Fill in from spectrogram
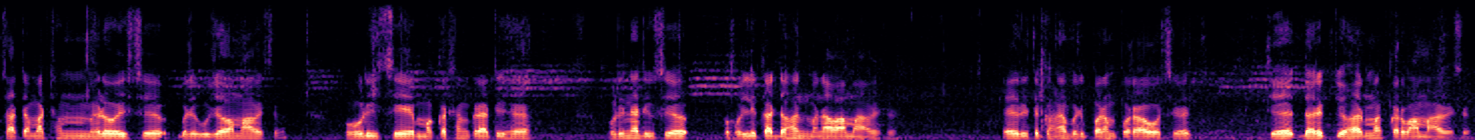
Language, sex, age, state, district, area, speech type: Gujarati, male, 18-30, Gujarat, Narmada, rural, spontaneous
